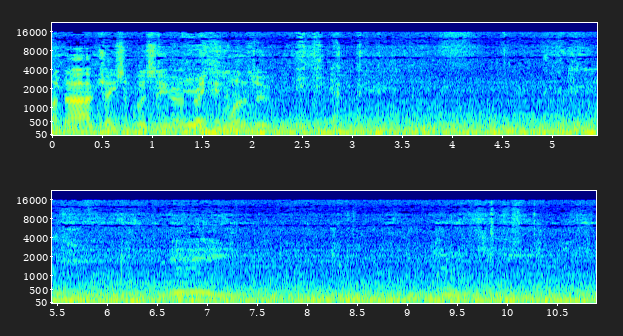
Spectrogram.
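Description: A car rumbles steadily as it drives along.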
